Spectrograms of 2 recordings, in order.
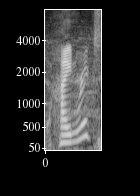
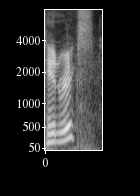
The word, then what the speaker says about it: Hendricks: in the past I've I pronounced it heinrichs and I think a lot of people do but here's Hendricks got a three ball right on cue as I was talking about her 25-6 but I apologize Drew I I was told by your coach it is in fact Hendricks even though I think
